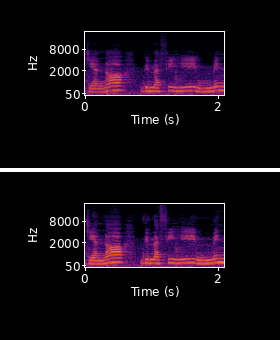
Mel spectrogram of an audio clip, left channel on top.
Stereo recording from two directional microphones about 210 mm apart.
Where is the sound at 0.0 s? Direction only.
55° right (ahead or behind).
